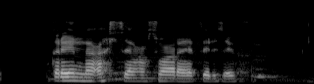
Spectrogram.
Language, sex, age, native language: Icelandic, male, 12, Icelandic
